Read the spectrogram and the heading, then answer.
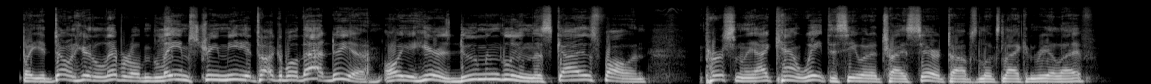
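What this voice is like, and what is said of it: Imitates another person's voice. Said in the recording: “That was your Sarah Palin accent. ... It's pretty good.”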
